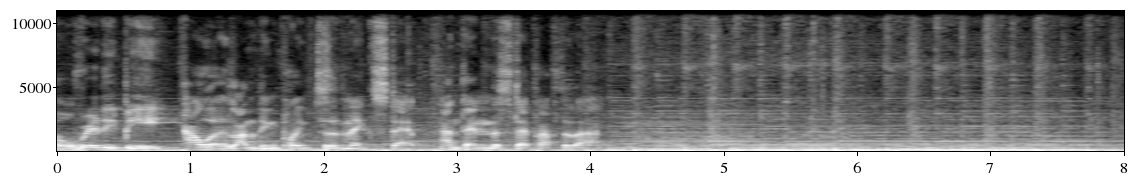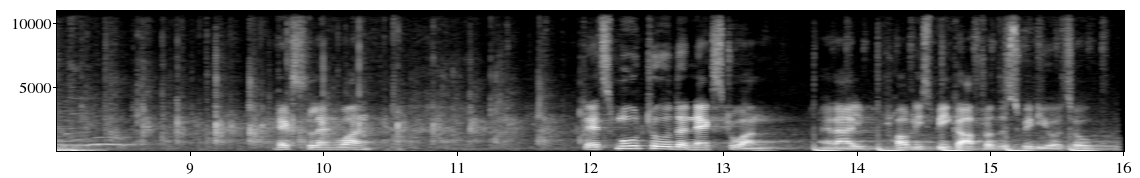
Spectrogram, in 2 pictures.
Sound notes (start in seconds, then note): 4.1 applause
